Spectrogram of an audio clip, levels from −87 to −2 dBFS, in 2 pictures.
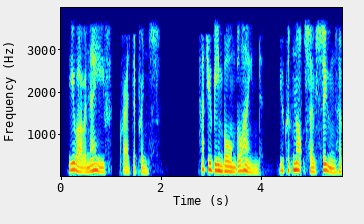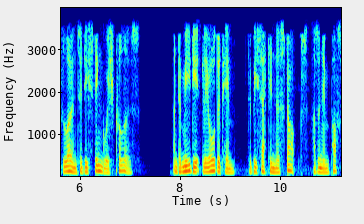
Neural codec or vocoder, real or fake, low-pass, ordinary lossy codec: none; real; 3.6 kHz; MP3, 32 kbps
